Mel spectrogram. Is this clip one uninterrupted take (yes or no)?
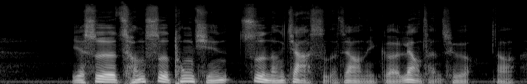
no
